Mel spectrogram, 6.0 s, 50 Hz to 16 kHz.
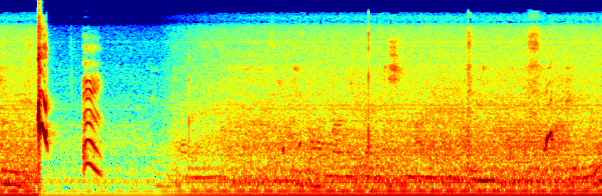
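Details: Hiccups on day 10: two brief, sharp, gasping hiccup sounds close together, then quiet room noise.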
